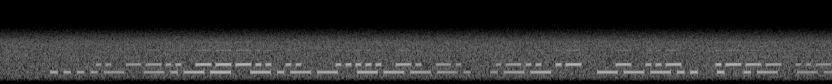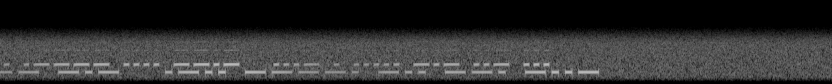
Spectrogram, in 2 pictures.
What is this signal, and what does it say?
Morse code, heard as two keyed tones, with radio static and fading. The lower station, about 18 wpm, 570 Hz: 4YY9W 8EAOK L9DGX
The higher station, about 24 wpm, 940 Hz: IZ8I 5NN LA TU JF1HQ VE5KUS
